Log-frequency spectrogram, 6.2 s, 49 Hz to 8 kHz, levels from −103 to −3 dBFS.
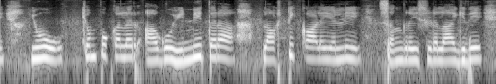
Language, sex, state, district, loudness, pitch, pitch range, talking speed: Kannada, female, Karnataka, Koppal, -13 LUFS, 220 Hz, 210-240 Hz, 85 wpm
